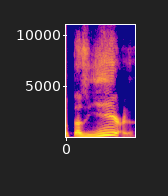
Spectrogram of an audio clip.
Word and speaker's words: تضییع: میں لکھا ہوتا ہے تو لوگ تثنیہ پڑھتے ہیں اسے، تثنیہ اوقات. یہ جو کہتے ہیں وقت کو ضائع کرنا تو وہ تثنیہ پڑھ دیتے ہیں اس کو، وہ تضییع ہے. اب اس کا تلفظ صحیح سے ہی کرنا تو بہت مشکل کام ہے، یعنی کہ دو یہ جمع ہو جاتی ہے اس میں.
